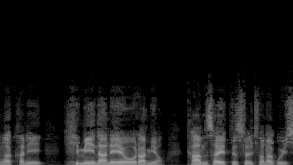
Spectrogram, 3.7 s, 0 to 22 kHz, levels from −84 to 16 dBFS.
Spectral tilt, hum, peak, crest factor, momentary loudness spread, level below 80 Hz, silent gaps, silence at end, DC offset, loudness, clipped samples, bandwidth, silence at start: -4 dB/octave; none; -10 dBFS; 20 dB; 13 LU; -64 dBFS; none; 0 s; under 0.1%; -29 LUFS; under 0.1%; 11.5 kHz; 0 s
